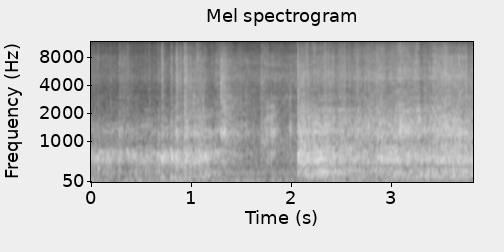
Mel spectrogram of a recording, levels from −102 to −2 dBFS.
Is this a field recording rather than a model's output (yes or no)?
yes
